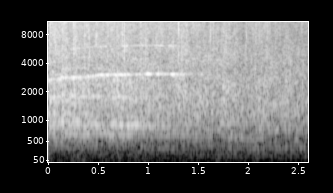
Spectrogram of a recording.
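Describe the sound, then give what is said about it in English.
An audience applauds steadily for a few seconds, answering a call for a show of applause and hallelujah: a dense wash of clapping with faint cheers mixed in, holding loud and even before easing slightly at the end. “How many of you, just by a show of applause and hallelujah, how many parents would love to have that kind of thing happening in your house?”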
